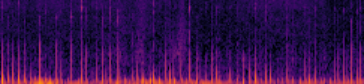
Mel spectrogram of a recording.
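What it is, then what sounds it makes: Pine wood block. Fingertips and nails rapidly tap and scratch a solid, light pine wood block held in the hand. The result is a steady, quick run of dull, low knocks with very short decay, plus faint scratchy texture between them.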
